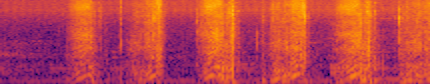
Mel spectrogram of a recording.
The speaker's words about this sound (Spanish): Empezamos con una cremallera. Atención, este es el ruido que hace una cremallera.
